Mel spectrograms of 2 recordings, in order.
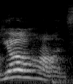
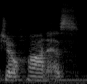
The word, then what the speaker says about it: Johans: to help you out oh johans that's how it's pronounced I've been pronouncing it Johannes johans got it I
